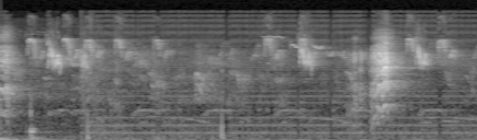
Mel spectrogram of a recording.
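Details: A parrot at Exmoor Zoo, which had been very noisy moments before, gives scattered high chirps and short squawks, with one louder harsh burst near the end, over a steady low mechanical hum.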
